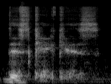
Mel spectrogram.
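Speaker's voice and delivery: soft breathy whisper reading comments; hushed, unvoiced whisper. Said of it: "is what Wine Boy whispers".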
